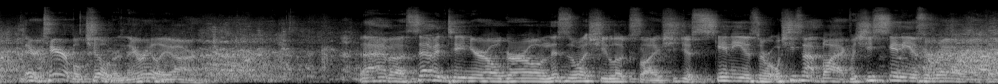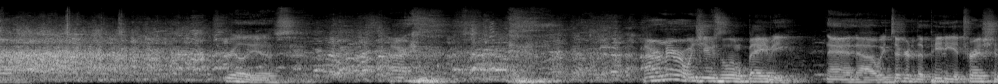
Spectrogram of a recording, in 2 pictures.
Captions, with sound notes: They're terrible children. They really are. I have a 17 year old girl and this is what she looks like. She's just skinny. Well she's not black, but she's skinny as a rail right there. (audience laughing) She really is. I remember when she was a little baby and we took her to the pediatrician,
